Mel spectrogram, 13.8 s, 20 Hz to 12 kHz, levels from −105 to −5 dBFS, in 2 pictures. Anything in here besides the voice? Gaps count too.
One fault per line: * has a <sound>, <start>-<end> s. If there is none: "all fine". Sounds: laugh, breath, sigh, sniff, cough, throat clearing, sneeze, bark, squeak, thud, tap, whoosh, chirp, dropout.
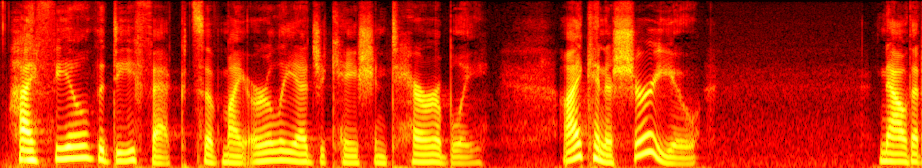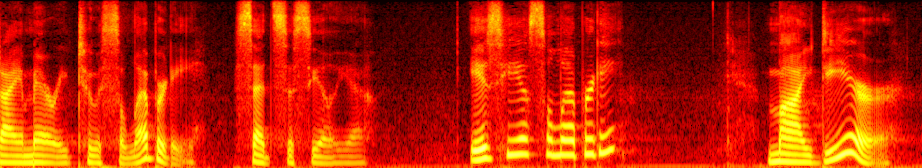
all fine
